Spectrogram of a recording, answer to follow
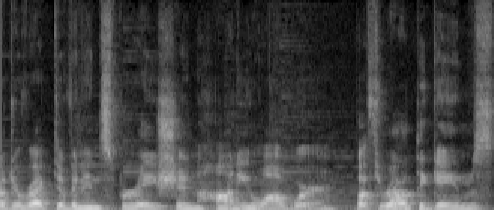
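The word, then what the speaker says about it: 埴輪: While in hiragana, the character for ha is sometimes pronounced as wa, so putting them together with this, you get Haniwa, the terracotta figures that the gyroids are based on.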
